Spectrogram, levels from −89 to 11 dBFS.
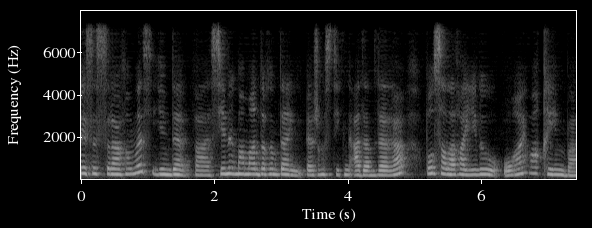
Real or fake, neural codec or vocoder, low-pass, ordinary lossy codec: fake; codec, 16 kHz, about 1 kbps, DyCAST, with the encoder's durations; 7.2 kHz; none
